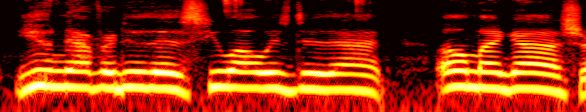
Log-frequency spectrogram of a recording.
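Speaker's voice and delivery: high, loud, exasperated accusation; accusing outburst. Acted. Triggered partner lashing out at their partner, loud and exasperated. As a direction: blast your partner with blame. Bigger expressions of trauma surfacing.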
